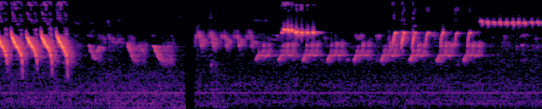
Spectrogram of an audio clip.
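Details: White Timbrado canary in song, recorded for training: opens with fast descending sweeps, then soft whistled notes, rolling warbled tours and a rising trill, ending on a high, even, rapidly pulsed note.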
